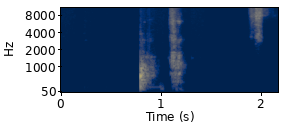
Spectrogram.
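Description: A pause in speech broken by short mouth sounds: a quick pop or clipped syllable about a second in, then a brief breath just before speech resumes.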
